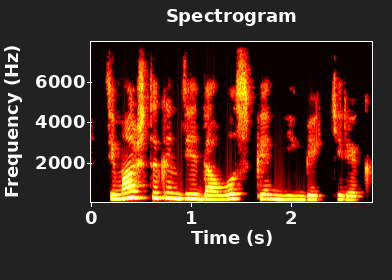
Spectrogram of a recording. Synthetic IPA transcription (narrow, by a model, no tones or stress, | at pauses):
d̪̥ʲimaʃt̪ʰɪkʲɪnd̪e̞d̪ɑwəspe̞nje̞ŋbe̞kʲʰːe̞ɾe̞k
